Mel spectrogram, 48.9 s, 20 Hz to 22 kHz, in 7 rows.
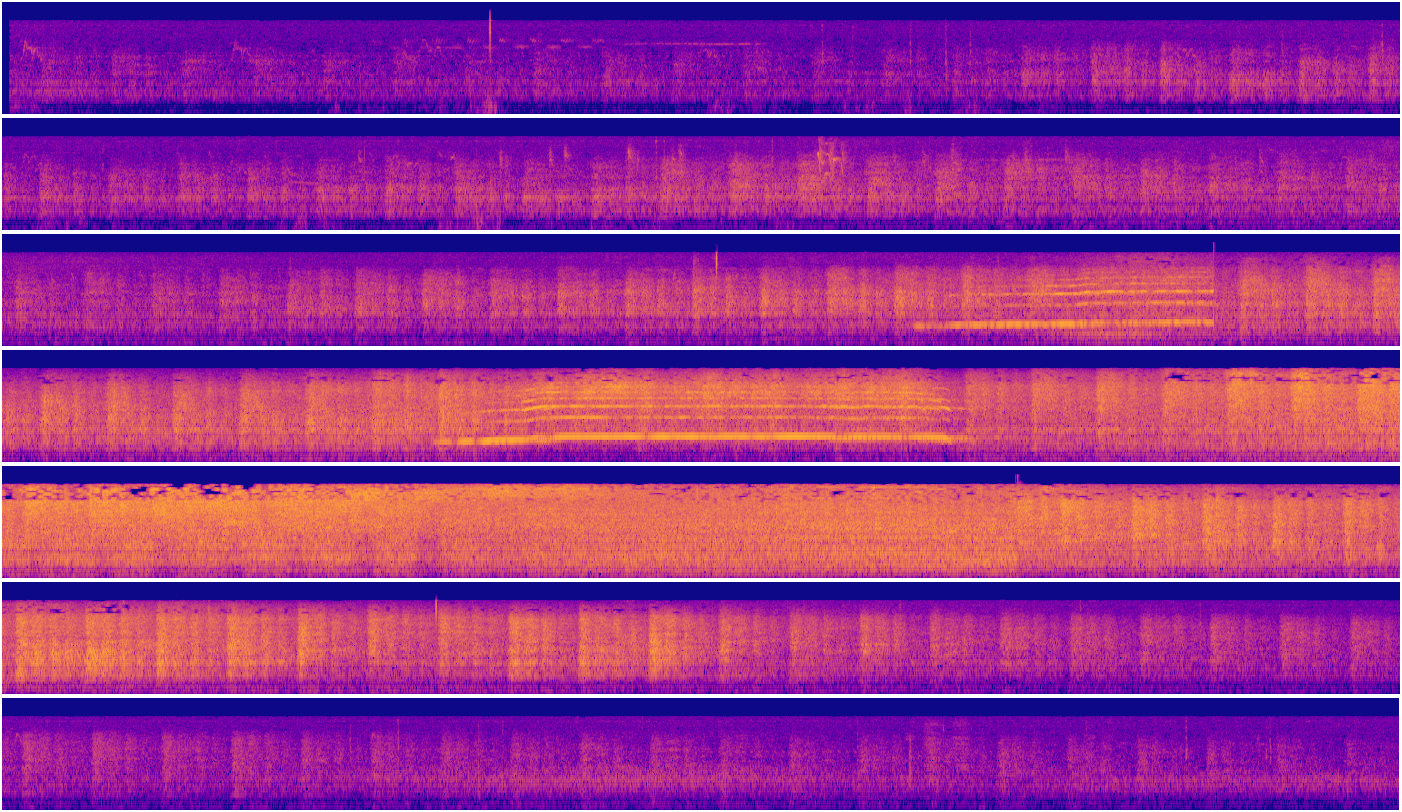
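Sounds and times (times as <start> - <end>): steam locomotive exhaust beats: 0.0 - 48.9
steam whistle: 18.5 - 20.1, 23.1 - 25.9.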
